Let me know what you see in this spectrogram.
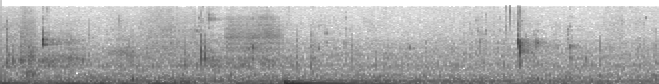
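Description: Quiet chewing of chewy Fujiya Milky milk candy, with faint wet mouth clicks. A soft low thump comes about two seconds in.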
